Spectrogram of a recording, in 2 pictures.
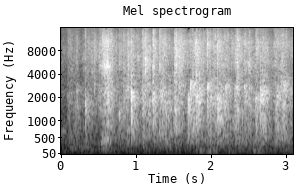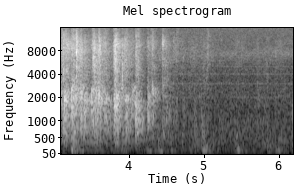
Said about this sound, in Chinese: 拍手欢迎他们来啊！感谢主，有几位哈。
